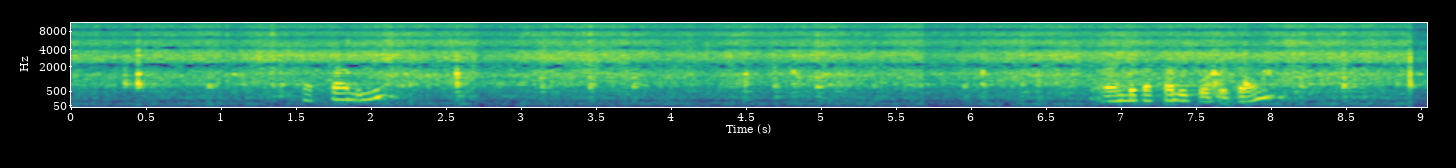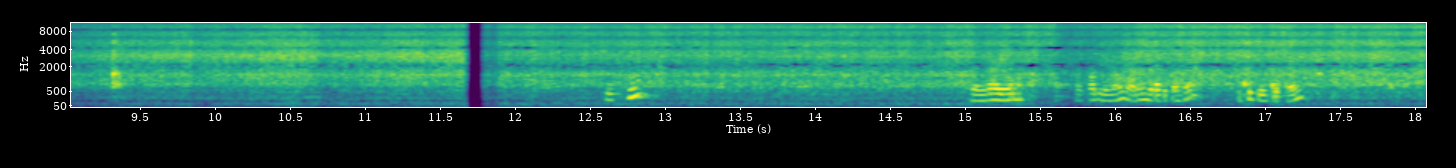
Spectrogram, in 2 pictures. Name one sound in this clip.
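A spoon stirs and scrapes food in a pot.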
